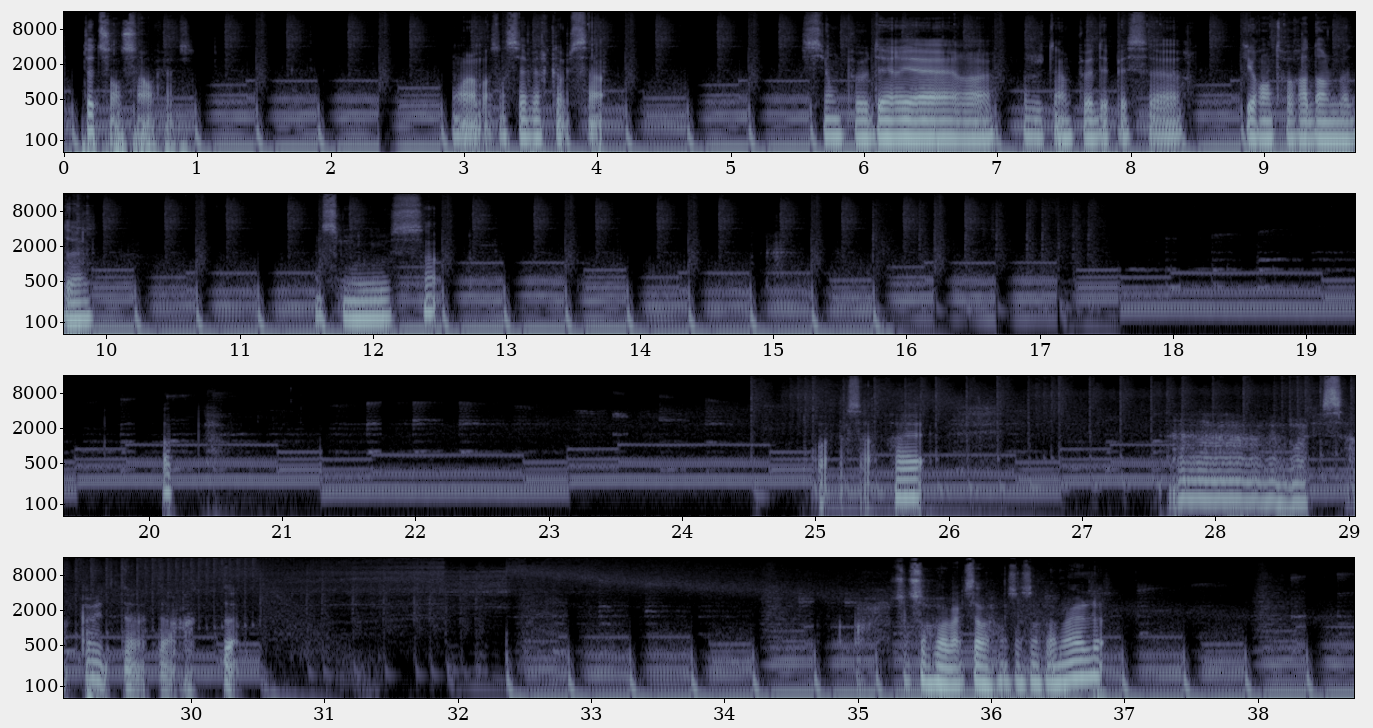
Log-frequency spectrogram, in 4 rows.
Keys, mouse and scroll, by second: 1.1 KP_3, 1.8 g, 3.5 2, 3.8 alt+click, 4.5 e, 8.2 g, 9.2 Tab, 9.7 KP_0, 11.8 middle click, 12.3-13.5 scroll up 14, 12.6 shift+middle click, 13.5-15.1 shift+middle drag, 15.1 scroll up 4, 15.3-17.5 typing, 17.1 scroll up 1, 19.7 KP_3, 20.3 scroll up 1, 20.6 g, 23.5 a, 23.7 a, 23.9 2, 24.2 alt+click, 24.8 middle click, 25.0 middle click, 25.6 scroll down 2, 25.7 a, 25.9 a, 26.3 click, 26.7 shift+click, 27.0 shift+click, 27.3-28.5 middle drag, 28.5 KP_3, 29.1 g, 31.3 shift+middle click, 32.8 KP_3, 33.2 g, 34.7 Tab, 35.0 scroll down 1, 35.3 Tab, 35.5 middle click.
